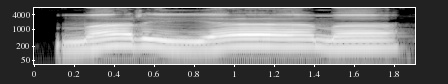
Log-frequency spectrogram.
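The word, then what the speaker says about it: مريم: যেরকম এখানে থামতে গেলে মারিয়াম এভাবে থেমে যেতে হবে, কিন্তু এখানে থামা ভালো নয়, মিলিয়ে পড়া ভালো, তার জন্য এখানে মিলিয়ে পড়বেন। তো এখানে মিম যাবার মা উচ্চারণ হয়ে যাবে। মারিয়ামা মিলানো হচ্ছে এরকম মারিয়ামা ওয়া মা কুনতা তালা, এভাবেই মিলিয়ে পড়ে যেতে হবে।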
